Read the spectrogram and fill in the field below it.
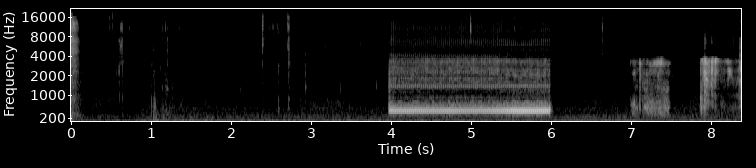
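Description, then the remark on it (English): A phone call connecting as a call is placed to a guest: a steady two-second ringback tone sounds over a quiet line, followed by two shorter bursts of ringing. Faint clicks come before it, and no one speaks. “But yeah, right now I'm about to call Trevor, the guest, and see what he got to say about this latest Pelicans news.”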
